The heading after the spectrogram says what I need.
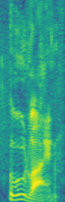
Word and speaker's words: Uihlein: And what was the original pronunciation and spelling? Ooolline.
